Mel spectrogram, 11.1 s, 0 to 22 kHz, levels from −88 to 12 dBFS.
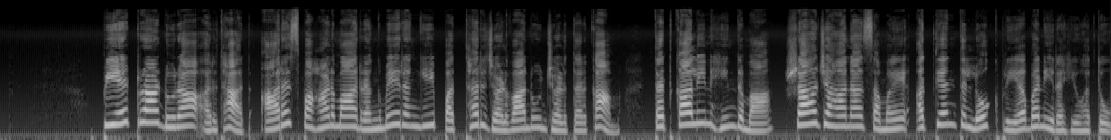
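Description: Mains buzz runs from start to finish, sitting roughly 35 dB below the speech. Sharp switching spikes from the 50 Hz supply leak in twice per cycle, spreading harmonics into the kilohertz range, so a steady, raspy buzz lies under everything.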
